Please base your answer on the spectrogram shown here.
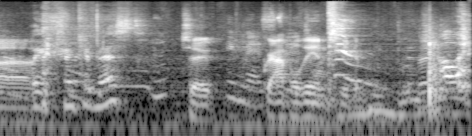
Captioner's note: ricochet sound; laughter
